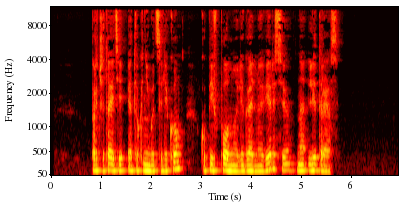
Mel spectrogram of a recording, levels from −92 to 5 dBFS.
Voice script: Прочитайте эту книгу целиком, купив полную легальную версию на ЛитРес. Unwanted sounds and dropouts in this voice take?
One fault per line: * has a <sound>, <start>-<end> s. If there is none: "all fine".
all fine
